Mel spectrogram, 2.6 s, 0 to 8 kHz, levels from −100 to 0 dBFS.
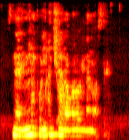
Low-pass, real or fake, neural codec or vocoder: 7.2 kHz; fake; codec, 16 kHz, 16 kbps, FreqCodec, smaller model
